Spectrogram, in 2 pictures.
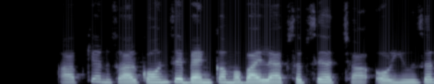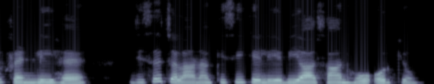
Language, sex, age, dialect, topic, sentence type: Hindi, female, 31-35, Hindustani Malvi Khadi Boli, banking, question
